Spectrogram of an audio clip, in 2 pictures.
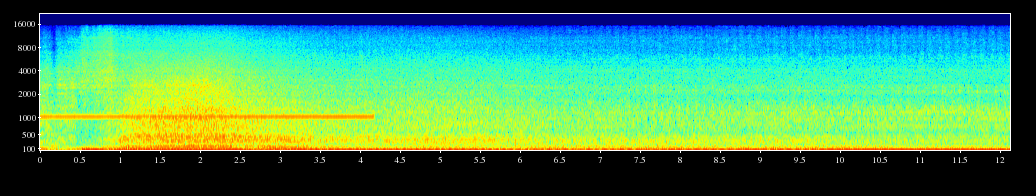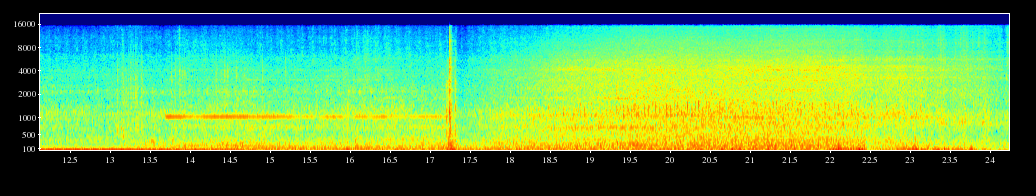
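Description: A 1998 GMC Sierra engine idles after an oil cooler delete, a steady low close rumble running throughout with a brief whine partway and rising rougher noise toward the end.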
